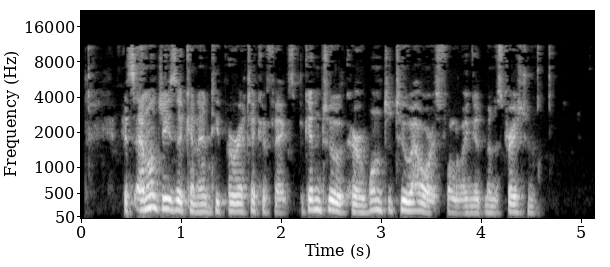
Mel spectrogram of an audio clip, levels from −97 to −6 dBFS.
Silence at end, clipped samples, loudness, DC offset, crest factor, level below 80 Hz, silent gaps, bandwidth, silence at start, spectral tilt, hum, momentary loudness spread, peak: 0.6 s; under 0.1%; -19 LUFS; under 0.1%; 16 dB; -64 dBFS; none; 11.5 kHz; 0.05 s; -5 dB/octave; none; 8 LU; -2 dBFS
